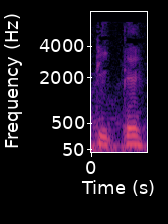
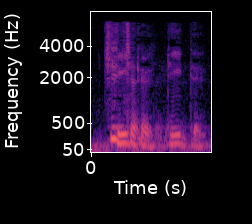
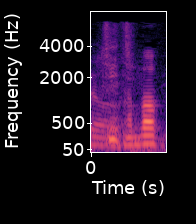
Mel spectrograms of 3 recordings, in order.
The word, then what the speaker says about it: Tite: Pero moderno Oscar Ullón dice, perdón Pancho, no es Tite, no lleva acento en la E. Tite, lo que quiere que diga Oscar Ullón. Sí. No, si vamos a la pronunciación de los brasileños Chiche. Fabián pronuncia mal.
